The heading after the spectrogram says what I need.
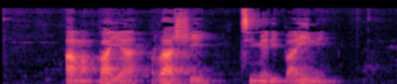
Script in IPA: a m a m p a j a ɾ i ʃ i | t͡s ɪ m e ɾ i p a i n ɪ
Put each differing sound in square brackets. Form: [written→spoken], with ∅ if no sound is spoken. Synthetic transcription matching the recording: a m a m p a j a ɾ [i→a] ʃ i | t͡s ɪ m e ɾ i p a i n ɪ

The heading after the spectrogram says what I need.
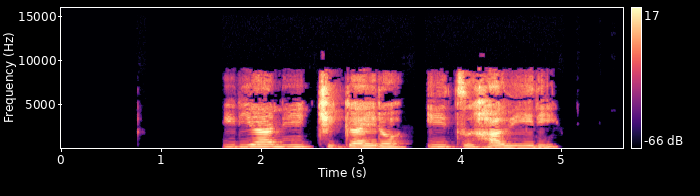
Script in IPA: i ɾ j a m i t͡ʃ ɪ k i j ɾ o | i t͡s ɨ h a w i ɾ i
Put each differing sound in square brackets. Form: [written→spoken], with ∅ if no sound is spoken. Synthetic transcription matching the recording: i ɾ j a [m→n] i t͡ʃ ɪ k [i→a] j ɾ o | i t͡s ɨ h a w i ɾ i

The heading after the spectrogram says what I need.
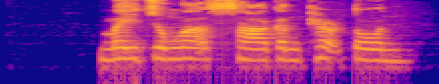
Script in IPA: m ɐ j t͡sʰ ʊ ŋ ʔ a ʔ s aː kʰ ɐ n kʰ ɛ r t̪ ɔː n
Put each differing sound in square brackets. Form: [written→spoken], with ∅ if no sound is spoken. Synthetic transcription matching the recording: m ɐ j [t͡sʰ→t͡s] ʊ ŋ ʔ a ʔ s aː [kʰ→k] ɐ n [kʰ→pʰ] ɛ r t̪ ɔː n

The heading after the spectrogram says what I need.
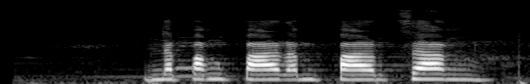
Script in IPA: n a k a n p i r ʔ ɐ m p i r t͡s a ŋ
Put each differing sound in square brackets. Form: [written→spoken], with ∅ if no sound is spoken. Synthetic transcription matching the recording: n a [k→p] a [n→ŋ] p [i→a] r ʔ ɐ m p [i→a] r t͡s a ŋ

